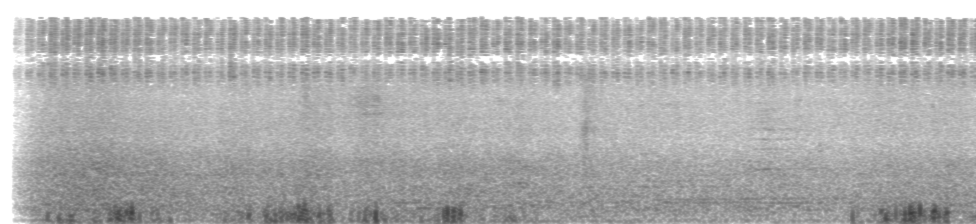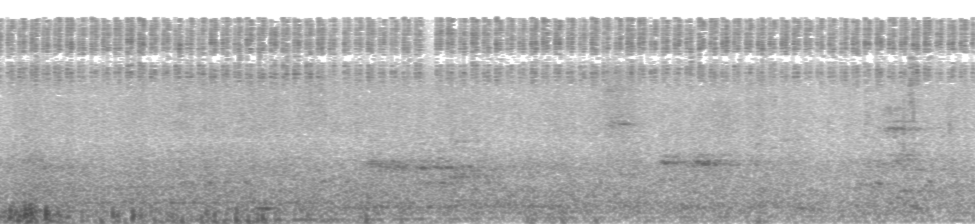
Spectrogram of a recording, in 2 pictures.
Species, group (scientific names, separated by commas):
Tettigonia viridissima, Orthoptera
